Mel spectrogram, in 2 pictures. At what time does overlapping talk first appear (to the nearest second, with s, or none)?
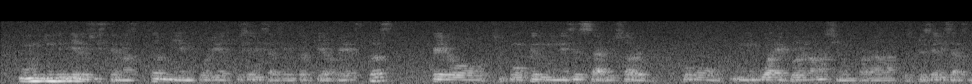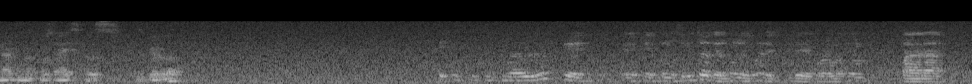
none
